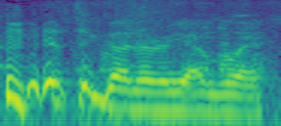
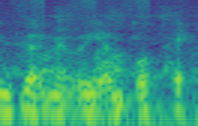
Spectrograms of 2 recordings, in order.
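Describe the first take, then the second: First: Mock-grand nickname through laughter; laughing mock title. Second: Chuckling through the words; giggling at the silly name; laughing. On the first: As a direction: savour the name with a laugh. Repeats the name, laughing. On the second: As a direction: laugh it out, amused. Laughing at a video's story. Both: Real, not acted.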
